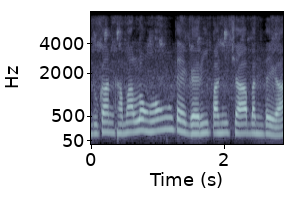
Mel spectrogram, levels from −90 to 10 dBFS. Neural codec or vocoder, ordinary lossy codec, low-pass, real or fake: none; none; 7.2 kHz; real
